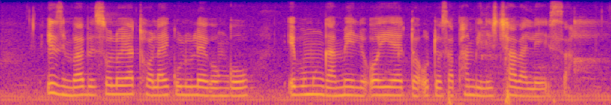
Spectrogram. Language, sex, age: South Ndebele, female, 18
